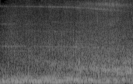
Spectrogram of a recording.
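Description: A helicopter roars overhead as it spins through the air.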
